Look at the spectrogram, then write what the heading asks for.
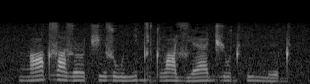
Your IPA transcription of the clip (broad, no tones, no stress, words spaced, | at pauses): ŋɑdzˤɪzə˞t͡ʃiz widʲʊdvɑ zʲæd͡ʒudhi ŋɪd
